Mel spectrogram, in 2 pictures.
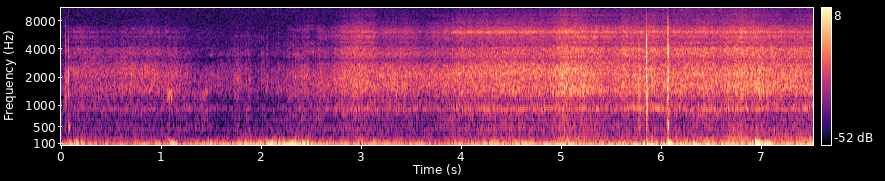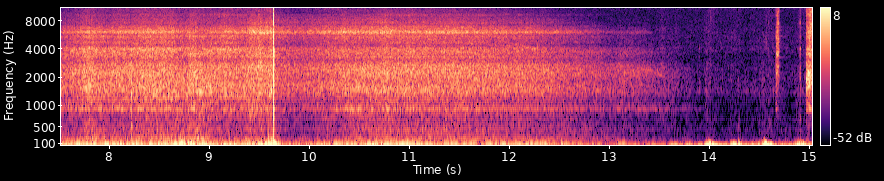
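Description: Wind buffeting a helmet camera's microphone during a descent under an open BASE parachute canopy: a steady low rumble with a rushing hiss that swells through the middle and eases toward the end. A single sharp click comes a little before ten seconds in.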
